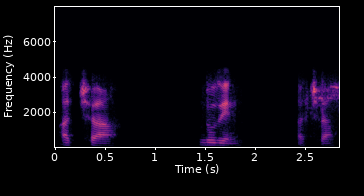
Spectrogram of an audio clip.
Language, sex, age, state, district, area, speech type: Bengali, male, 18-30, West Bengal, Paschim Bardhaman, rural, conversation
